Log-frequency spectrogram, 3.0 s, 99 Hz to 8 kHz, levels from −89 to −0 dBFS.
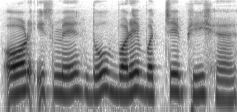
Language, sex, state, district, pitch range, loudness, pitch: Hindi, female, Bihar, Patna, 195-220 Hz, -17 LUFS, 205 Hz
